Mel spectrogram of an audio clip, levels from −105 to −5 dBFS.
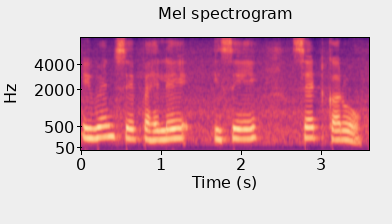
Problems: constant background noise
